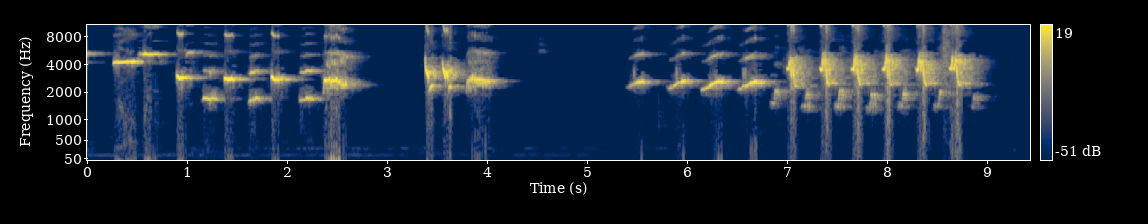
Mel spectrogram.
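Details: Canary singing to tutor and attract other birds: varied high whistled notes and trills in bursts separated by short pauses, closing with a fast run of loud, buzzy repeated chirps.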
